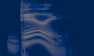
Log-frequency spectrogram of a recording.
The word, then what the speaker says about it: Gerry: Eldridge Gerry.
